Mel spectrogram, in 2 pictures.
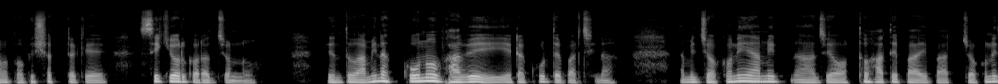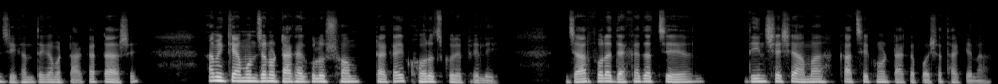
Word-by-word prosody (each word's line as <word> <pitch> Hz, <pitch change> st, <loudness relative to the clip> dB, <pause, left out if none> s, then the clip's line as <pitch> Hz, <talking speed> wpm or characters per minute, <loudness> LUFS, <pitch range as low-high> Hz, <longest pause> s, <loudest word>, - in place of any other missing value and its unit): আমার 100 Hz, -1 st, -5 dB
ভবিষ্যৎটাকে 105 Hz, 0 st, -5 dB, 0.6 s
সিকিউর 135 Hz, 0 st, +3 dB
করার 100 Hz, -3 st, -2 dB
জন্য। 90 Hz, -3 st, -5 dB, 0.8 s
কিন্তু 105 Hz, 0 st, -2 dB
আমি 115 Hz, -, +1 dB
না -, -, +6 dB, 0.2 s
কোনোভাবেই 125 Hz, -6 st, +5 dB, 0.2 s
এটা 110 Hz, -, -4 dB
করতে 120 Hz, -5 st, -3 dB
পারছি 95 Hz, -, -7 dB
না। 90 Hz, -, -8 dB, 0.7 s
আমি 110 Hz, +1 st, -2 dB
যখনই 120 Hz, +7 st, +1 dB
আমি 130 Hz, 0 st, +1 dB, 0.3 s
আ -, -, -2 dB, 0.2 s
যে 110 Hz, -, -3 dB
অর্থ 100 Hz, -, -13 dB, 0.2 s
হাতে 110 Hz, +1 st, -1 dB
পাই, 100 Hz, -2 st, -2 dB
বা 100 Hz, -, -5 dB, 0.3 s
যখনই 120 Hz, +6 st, -2 dB
যেখান 110 Hz, +1 st, -4 dB
থেকে 110 Hz, -1 st, -3 dB
আমার 110 Hz, -, -4 dB
টাকাটা 120 Hz, +5 st, -3 dB
আসে। 125 Hz, +5 st, -6 dB, 0.8 s
আমি 175 Hz, -, +9 dB
কেমন 155 Hz, -1 st, +7 dB
যেন 150 Hz, -, +7 dB
টাকাগুলো 135 Hz, +1 st, +4 dB
সম 130 Hz, -1 st, +3 dB, 0.3 s
টাকাই 130 Hz, +5 st, +2 dB
খরচ 125 Hz, -1 st, +3 dB
করে 105 Hz, -4 st, +1 dB
ফেলি। 90 Hz, -2 st, -6 dB, 0.8 s
যার 125 Hz, +2 st, +4 dB
ফলে 145 Hz, -1 st, +5 dB
দেখা 120 Hz, +3 st, 0 dB
যাচ্ছে 125 Hz, -3 st, +2 dB, 0.7 s
দিন 135 Hz, 0 st, +3 dB
শেষে 140 Hz, 0 st, +1 dB
আমা 125 Hz, +2 st, +1 dB, 0.3 s
কাছে 115 Hz, +3 st, -2 dB
কোনো 120 Hz, -1 st, -1 dB
টাকা-পয়সা 105 Hz, +1 st, -6 dB
থাকে 95 Hz, -2 st, -7 dB
না। 85 Hz, -, -11 dB
115 Hz, 145 wpm, -22 LUFS, 105-130 Hz, 0.8 s, আমি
